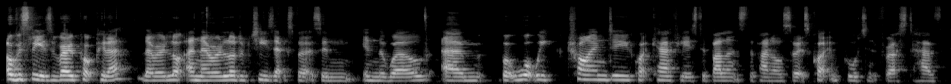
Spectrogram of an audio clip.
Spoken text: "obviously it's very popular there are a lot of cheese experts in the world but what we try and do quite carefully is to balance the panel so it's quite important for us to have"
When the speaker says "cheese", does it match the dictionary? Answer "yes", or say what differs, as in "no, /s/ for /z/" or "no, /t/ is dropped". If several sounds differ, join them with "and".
yes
